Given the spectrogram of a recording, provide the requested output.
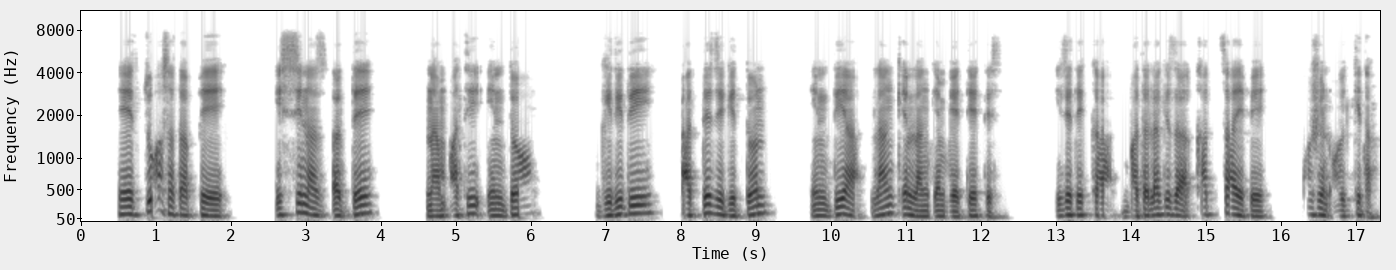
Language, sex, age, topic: Gamo, male, 25-35, agriculture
